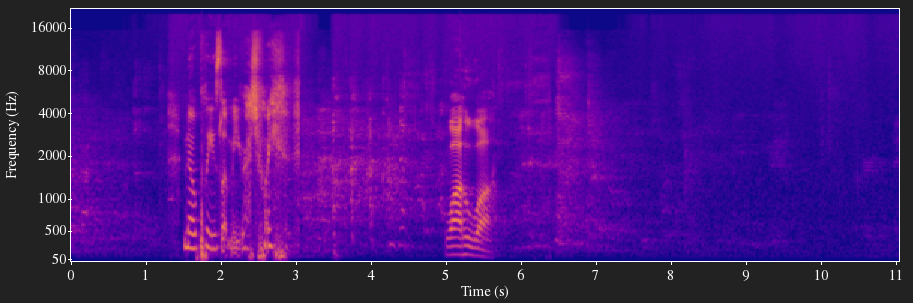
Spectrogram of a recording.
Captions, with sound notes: (all laughing) - No, please let me graduate. (all laughing) - Wahoo wa.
